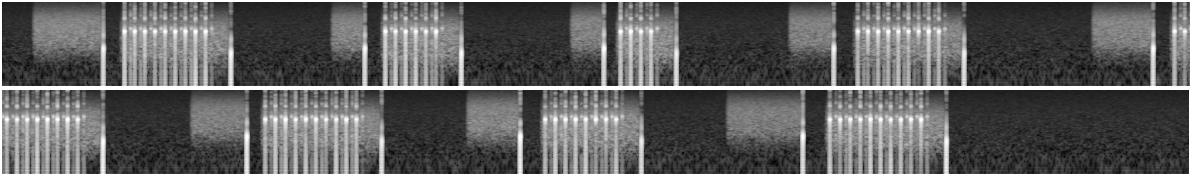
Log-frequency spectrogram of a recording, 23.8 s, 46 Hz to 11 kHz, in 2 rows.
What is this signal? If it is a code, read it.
Pulse dialling, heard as a rotary dial, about 10 pulses a second. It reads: 9 6 4 9 0 0 8 0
